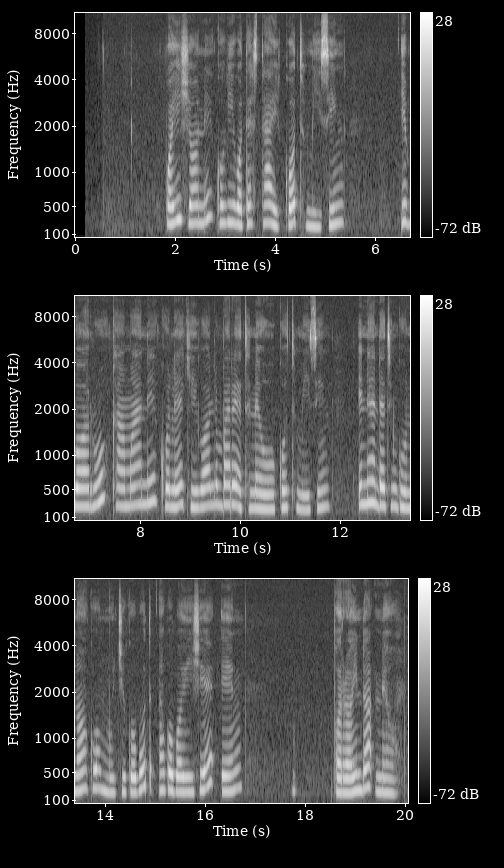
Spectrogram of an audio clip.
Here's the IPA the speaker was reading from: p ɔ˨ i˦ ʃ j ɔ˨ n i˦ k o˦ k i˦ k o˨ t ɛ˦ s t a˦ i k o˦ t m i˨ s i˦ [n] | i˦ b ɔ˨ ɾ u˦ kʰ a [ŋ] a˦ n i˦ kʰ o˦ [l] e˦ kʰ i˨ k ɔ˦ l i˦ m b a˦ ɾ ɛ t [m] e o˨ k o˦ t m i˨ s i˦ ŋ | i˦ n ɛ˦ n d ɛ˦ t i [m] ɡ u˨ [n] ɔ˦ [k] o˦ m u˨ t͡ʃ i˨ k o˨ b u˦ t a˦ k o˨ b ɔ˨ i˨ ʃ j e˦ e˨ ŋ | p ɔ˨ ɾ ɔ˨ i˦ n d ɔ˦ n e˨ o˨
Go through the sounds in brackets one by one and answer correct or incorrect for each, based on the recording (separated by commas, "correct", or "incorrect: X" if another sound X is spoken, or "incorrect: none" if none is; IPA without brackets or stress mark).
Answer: incorrect: ŋ, incorrect: m, correct, incorrect: n, incorrect: ŋ, correct, correct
